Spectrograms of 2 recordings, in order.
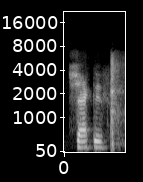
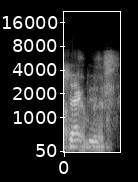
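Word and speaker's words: Shaqtus: Did you ever hear about the thing when he went to Phoenix, Shactus? Mm-hmm. Because it rhymes with cactus. Right. When he was Shactus, He Yeah.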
